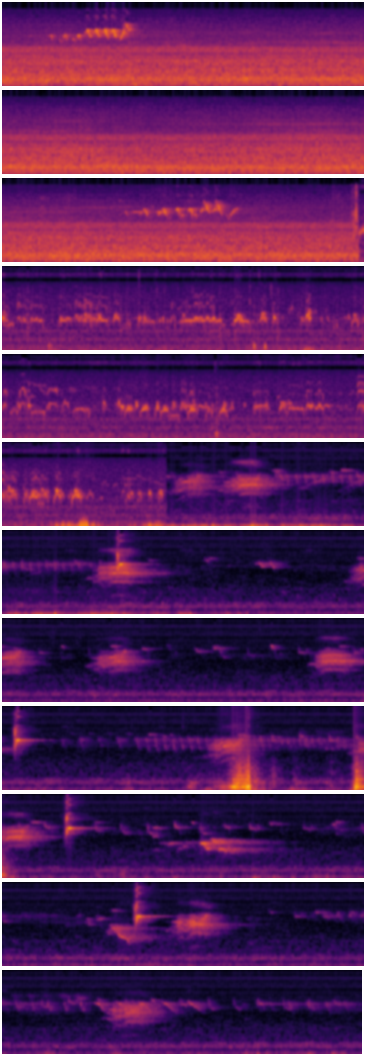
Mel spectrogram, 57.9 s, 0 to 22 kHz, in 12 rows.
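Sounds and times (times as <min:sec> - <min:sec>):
birds twittering: 0:00.0 - 0:31.1, 0:40.5 - 0:44.5, 0:45.1 - 0:51.5
faint steady hum: 0:00.0 - 0:33.6
background noise: 0:00.0 - 0:57.9
single bird calls: 0:14.3 - 0:26.4
bird trill: 0:14.4 - 0:26.4.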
